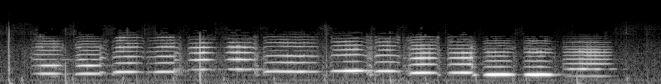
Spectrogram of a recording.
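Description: Slow, separate bowed notes on a small child's violin, each tone swelling and fading in a steady practice rhythm, about a dozen notes moving up and down in pitch, clear and close with no talking.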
